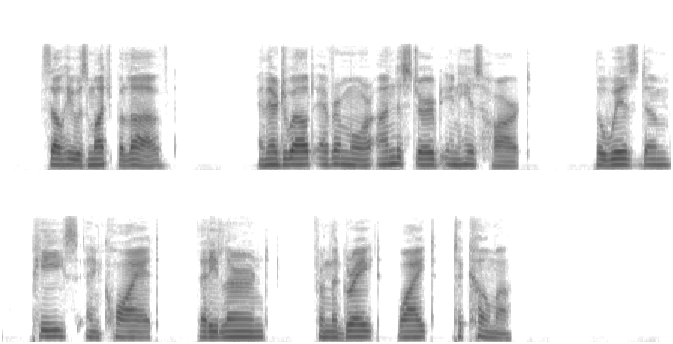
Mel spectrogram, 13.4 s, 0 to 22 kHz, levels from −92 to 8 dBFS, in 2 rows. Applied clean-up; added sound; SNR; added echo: none; none; none; none.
